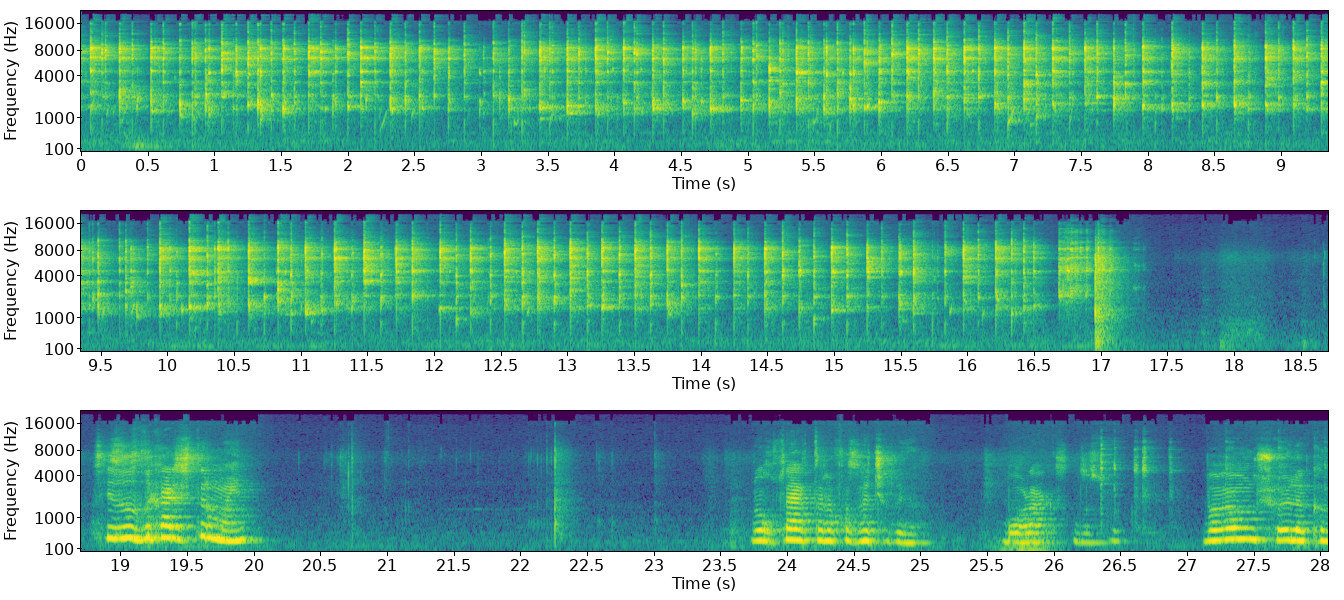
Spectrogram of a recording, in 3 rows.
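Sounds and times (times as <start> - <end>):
spoon clinking in container: 0.0 - 17.3.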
